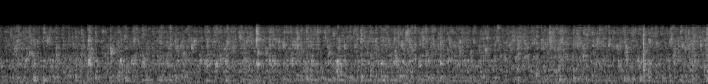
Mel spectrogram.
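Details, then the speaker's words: Aquaponics gravel grow bed bell siphon forming after about 30 seconds of trickle: water gushes out the 1-inch PVC pipe, steady rushing with gurgling splashes; siphon running full, draining normally. "It starts with a trickle, and then after about 30 seconds a siphon forms, and the water will come gushing out of that 1-inch PVC pipe you see there. So a few more seconds and we should start to see that thing drain really fast. And there it goes."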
